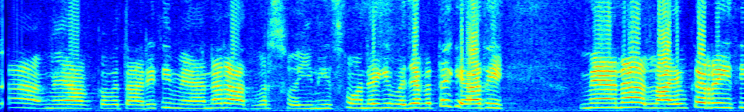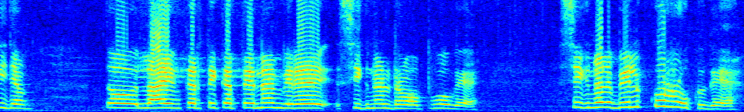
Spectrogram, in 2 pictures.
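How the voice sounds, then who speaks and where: A chatty woman in her thirties talks straight to her viewers in a casual home vlog. Her voice sits high and light as she rambles through everyday stories without pause. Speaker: vlogger.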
